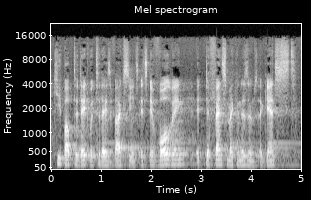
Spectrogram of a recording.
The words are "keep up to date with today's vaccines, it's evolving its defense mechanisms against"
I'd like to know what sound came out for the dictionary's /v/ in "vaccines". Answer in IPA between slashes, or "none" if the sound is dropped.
/v/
